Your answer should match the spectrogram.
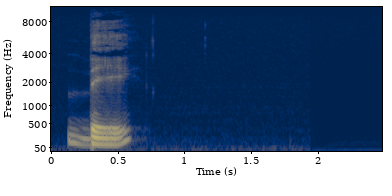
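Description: Speech only: a voice says the letter B once, a single short syllable.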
